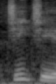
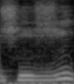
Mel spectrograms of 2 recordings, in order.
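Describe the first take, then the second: First: The name is said in an English way. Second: The name is said in a French way. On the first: This is how most people say it. "Everyone says Gigi" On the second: This is the name's original form. "It's actually a French name, and you say Gigi"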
